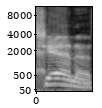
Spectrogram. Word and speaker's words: Shanna: Shanna, sorry. Rhymes with banana usually helps people remember.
